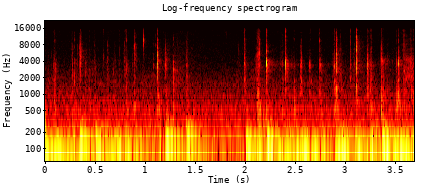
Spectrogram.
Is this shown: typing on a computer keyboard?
yes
